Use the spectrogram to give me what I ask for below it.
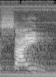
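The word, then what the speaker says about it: sign: जी साइलेंट रहता है जैसे साइन तो ए आई एन यहां तक पढ़ा गया फिर ये जी छूट गया तो यहां पर जी साइलेंट हो जाता है साइन मतलब चिह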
